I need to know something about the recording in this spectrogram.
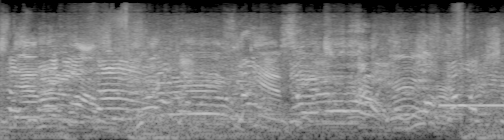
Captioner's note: heated chattering; beep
